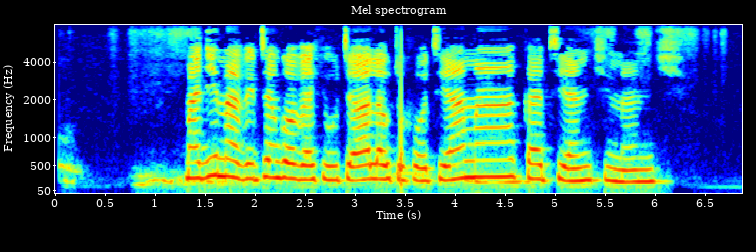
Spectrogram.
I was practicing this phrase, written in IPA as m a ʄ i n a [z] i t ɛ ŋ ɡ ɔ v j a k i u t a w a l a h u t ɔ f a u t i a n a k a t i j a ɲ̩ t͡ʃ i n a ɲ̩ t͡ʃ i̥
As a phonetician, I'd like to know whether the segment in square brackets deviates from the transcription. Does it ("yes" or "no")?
yes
